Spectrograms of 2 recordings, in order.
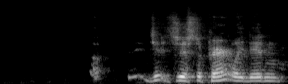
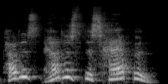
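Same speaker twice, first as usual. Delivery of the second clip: incredulous; 9 semitones higher than usual. Retold or imitated. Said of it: "I'm like".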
